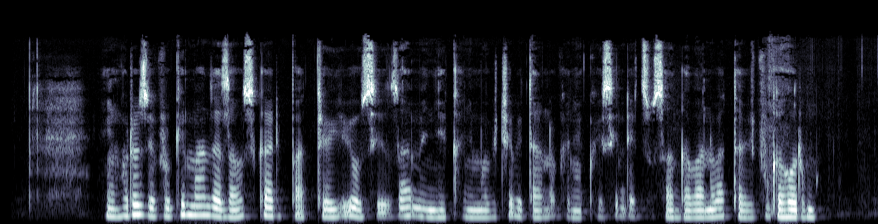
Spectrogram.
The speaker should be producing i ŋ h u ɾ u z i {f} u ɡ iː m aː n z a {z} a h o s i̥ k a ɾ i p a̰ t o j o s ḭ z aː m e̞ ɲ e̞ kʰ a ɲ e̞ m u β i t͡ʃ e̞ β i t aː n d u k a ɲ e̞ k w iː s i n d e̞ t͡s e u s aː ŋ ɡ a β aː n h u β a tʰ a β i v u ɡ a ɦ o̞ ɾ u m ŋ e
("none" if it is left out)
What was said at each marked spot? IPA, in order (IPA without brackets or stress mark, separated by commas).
v, z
